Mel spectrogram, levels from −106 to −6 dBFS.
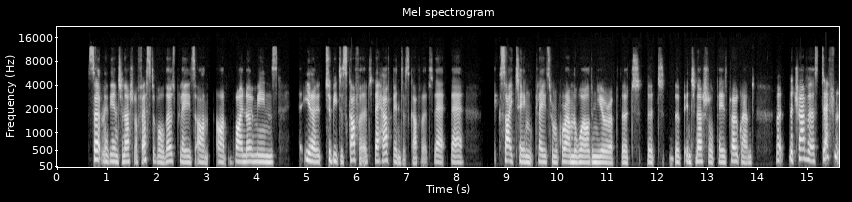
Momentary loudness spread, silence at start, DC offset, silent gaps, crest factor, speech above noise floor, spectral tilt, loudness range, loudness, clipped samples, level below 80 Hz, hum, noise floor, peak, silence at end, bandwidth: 9 LU; 0.65 s; under 0.1%; none; 20 dB; over 70 dB; -4 dB/octave; 2 LU; -20 LUFS; under 0.1%; -70 dBFS; none; under -90 dBFS; -2 dBFS; 0 s; 12.5 kHz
